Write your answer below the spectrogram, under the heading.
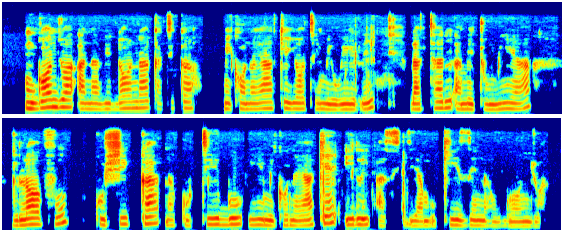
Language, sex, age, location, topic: Swahili, female, 25-35, Kisii, health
